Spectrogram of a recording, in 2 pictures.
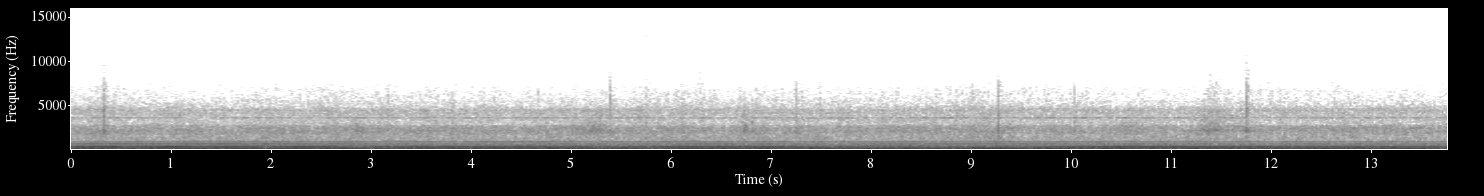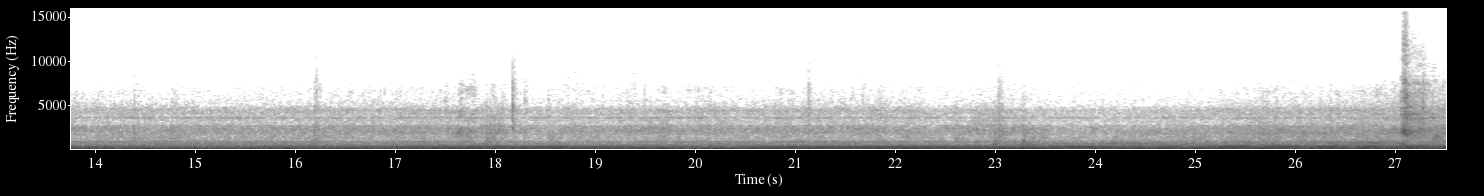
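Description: Jet engines of an Airbus A320-family airliner at taxi power heard inside the cabin: a steady hum with a low rumble from the wheels. A few light bumps come through, and near the end the engine tone starts to rise in pitch as thrust builds.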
